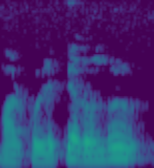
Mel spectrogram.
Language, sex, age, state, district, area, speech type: Kannada, male, 60+, Karnataka, Koppal, rural, spontaneous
